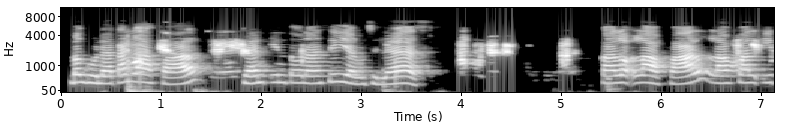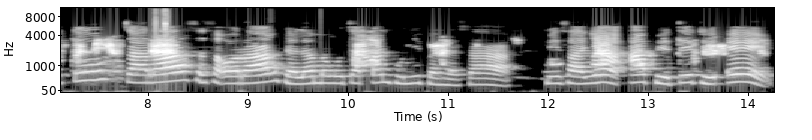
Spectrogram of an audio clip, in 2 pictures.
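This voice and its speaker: A woman teacher giving an online class lesson over a video call, explaining slowly and repeating key terms. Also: a little high. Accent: Indonesian. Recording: dull lo-fi audio with clear noise.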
